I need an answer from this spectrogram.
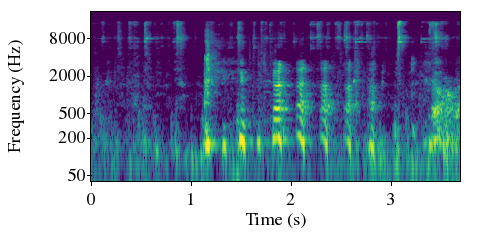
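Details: Female house dog greeting her owner home after a trip gives rapid bursts of whimpers and yips, about three a second, in a small room, mixed with the owner's voice and scuffling.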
